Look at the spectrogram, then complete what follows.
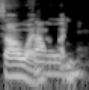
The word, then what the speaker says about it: Samhain: I probably don't say that right. Samhain. Actually, it's Samhain. I completely blanked until I just went, no, that's not how you say it.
